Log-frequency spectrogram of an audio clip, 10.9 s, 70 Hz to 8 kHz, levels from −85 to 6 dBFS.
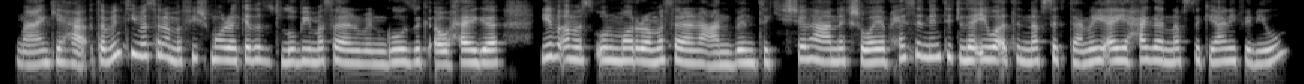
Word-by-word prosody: معاكِ 230 +4 -3
حق. 235 -3 -3
طَب 260 +1 0
أنتِ 390 +2 +1
مثلًا 340 -1 -1
ما 265 -3 -1
فيش 305 +3 -9
مرّه 275 -1 +3
كده 275 0 0
تطلُبي 250 +1 -2
مثلًا 255 -1 0
من 225 -1 -3
جوزِك 250 +1 0
أو 225 0 +2
حاجة، 240 0 +4 0.3
يبقى 320 -2 0
مسؤول 275 -1 0
مرّة 265 -1 +4
مثلًا 255 -3 +1
عن 215 0 -2
بنتِك 240 +1 0
يشيلها 290 -1 -1
عنِّك 260 0 -1
شوية، 250 0 +3
بحيث 300 +7 -5
إن 320 -2 0
أنتِ 330 +1 -1
تلاقي 280 -1 +2
وقت 280 +1 +2
لنَفْسِك 260 +2 -2
تعملي 255 +1 0
أي 270 +1 +4
حاجة 275 +1 0
لنَفْسِك 255 +1 -4
يعني 260 +1 0
في 260 -2 -4
اليوم؟ 245 - -2
260 Hz, 205 wpm, -18 LUFS, 245-280 Hz, 0.3 s, حاجة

